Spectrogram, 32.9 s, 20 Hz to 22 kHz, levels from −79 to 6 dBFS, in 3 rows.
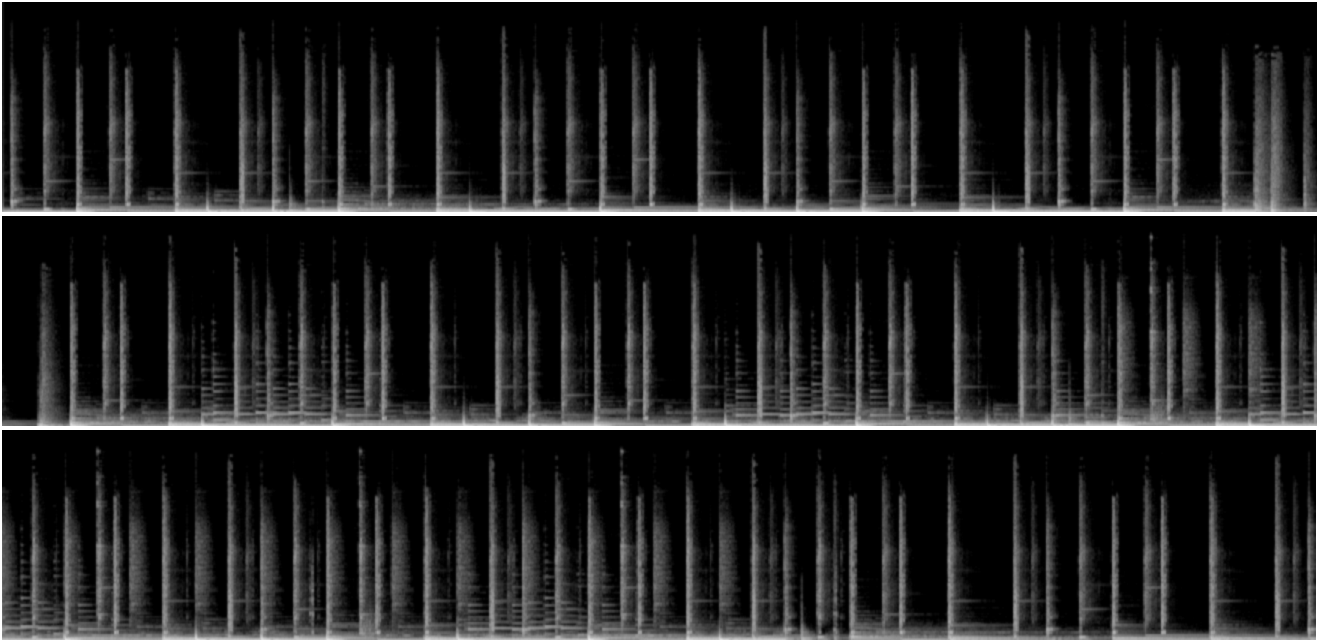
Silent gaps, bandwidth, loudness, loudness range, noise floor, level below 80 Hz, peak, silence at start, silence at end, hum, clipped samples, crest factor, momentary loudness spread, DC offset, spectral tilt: none; 15.5 kHz; -15 LUFS; 4 LU; -35 dBFS; -12 dBFS; 0 dBFS; 0 s; 0 s; none; under 0.1%; 10 dB; 13 LU; under 0.1%; -6 dB/octave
